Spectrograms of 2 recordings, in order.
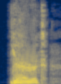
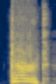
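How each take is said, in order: First: Urgent higher call of Garrett; calling his name. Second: Raging scream. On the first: Woman calls to the fallen Garrett, urgent. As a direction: call Garrett to wake him. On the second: Woman screams at the wounded Garrett, raging. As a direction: shriek Garrett at full pitch. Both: A narrator's reading. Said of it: "She raged at him".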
